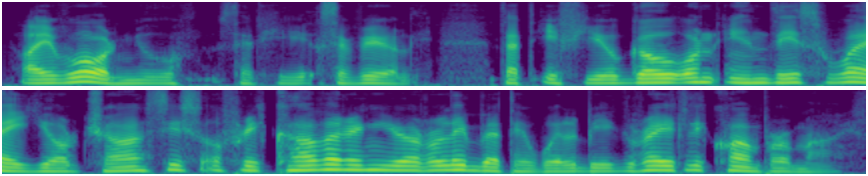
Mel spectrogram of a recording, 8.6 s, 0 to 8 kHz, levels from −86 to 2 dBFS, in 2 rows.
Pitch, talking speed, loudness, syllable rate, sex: 130 Hz, 165 wpm, -18 LUFS, 4.8 syllables/s, male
